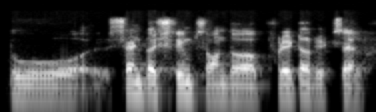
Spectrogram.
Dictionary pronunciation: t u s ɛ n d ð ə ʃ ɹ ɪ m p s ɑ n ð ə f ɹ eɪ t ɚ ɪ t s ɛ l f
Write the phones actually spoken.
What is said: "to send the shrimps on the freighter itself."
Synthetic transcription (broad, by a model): t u s ɛ n d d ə ʃ ɹ ɪ m p s ɑ n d ə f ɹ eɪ t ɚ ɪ t s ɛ l f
